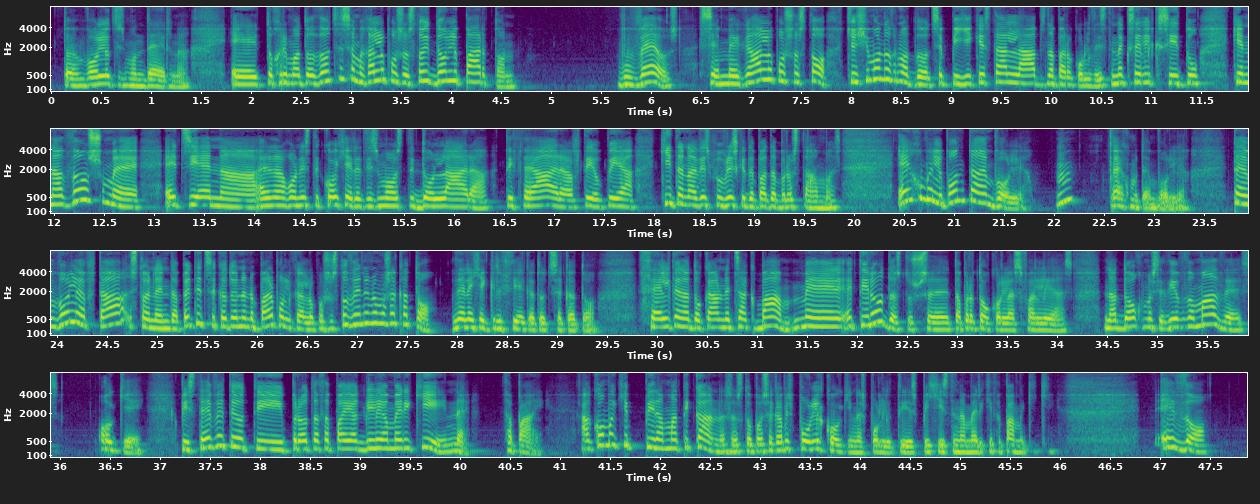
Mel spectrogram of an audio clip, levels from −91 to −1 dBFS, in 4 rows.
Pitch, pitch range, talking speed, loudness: 245 Hz, 200-280 Hz, 160 wpm, -14 LUFS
